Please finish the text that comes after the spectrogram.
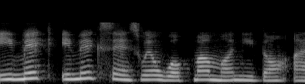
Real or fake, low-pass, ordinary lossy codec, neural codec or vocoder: fake; 7.2 kHz; AAC, 32 kbps; codec, 16 kHz, 0.3 kbps, FocalCodec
